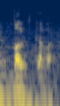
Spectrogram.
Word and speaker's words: Vltava: E se escreve V-L-T-O-T-A. Mas não tem o O, mas é Vltava.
